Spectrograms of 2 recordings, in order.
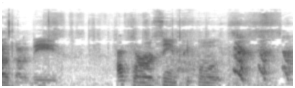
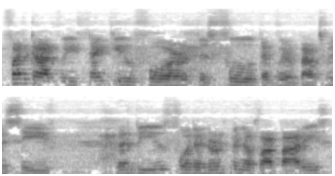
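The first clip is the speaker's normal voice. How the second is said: solemn family blessing; 3 semitones lower than usual. Acted. Leads a grace before eating.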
